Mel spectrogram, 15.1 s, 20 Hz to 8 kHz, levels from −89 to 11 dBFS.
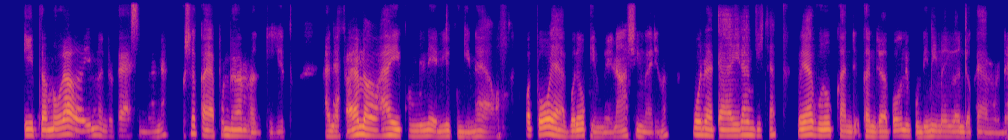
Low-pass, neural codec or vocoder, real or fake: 7.2 kHz; codec, 16 kHz, 1 kbps, X-Codec, HuBERT features, trained on general audio; fake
